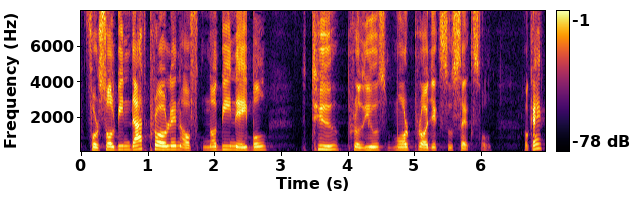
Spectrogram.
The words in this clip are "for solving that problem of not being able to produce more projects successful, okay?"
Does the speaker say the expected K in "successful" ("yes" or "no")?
no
